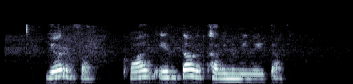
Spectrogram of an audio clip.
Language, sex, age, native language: Icelandic, female, 30-39, Serbo-Croatian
